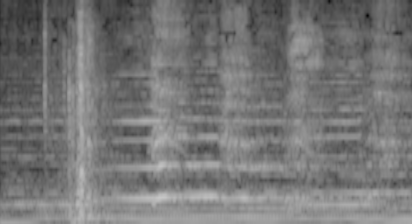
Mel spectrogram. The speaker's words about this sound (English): Nikki closes his door.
